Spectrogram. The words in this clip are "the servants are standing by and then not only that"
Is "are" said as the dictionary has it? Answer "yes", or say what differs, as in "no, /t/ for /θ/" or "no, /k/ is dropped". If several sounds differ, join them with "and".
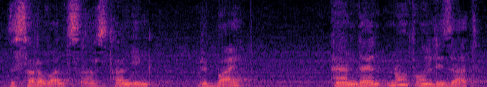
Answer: yes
